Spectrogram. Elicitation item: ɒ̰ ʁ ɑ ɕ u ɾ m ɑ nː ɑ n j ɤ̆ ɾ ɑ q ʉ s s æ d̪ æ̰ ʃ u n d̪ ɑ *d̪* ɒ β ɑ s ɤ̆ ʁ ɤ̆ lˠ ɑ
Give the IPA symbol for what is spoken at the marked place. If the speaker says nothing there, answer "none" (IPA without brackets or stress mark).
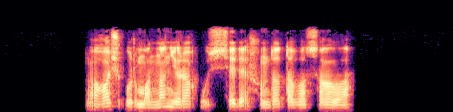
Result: t̪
